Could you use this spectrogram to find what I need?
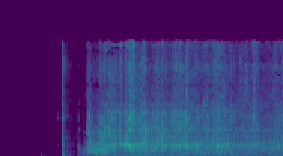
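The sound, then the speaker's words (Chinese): Blender mixing juice with water and a little lemon juice: a short soft rustle, then the motor starts after about half a second into a steady, even whirring drone that continues to the end. “好，那我们现在这个汁已经搅拌好了。”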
